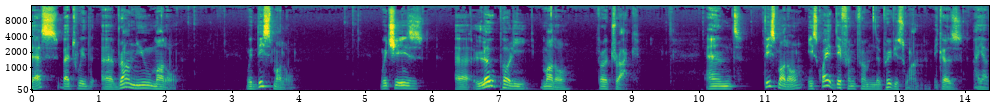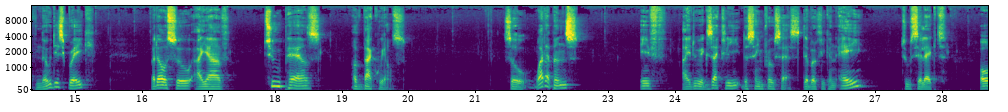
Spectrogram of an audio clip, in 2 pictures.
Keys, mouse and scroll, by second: 2.4 click, 3.2-4.1 scroll down 1, 4.1 scroll down 1, 4.7 click, 6.7 middle click, 10.8 shift+middle click, 11.2 middle click, 13.6 scroll up 2, 14.0 middle click, 15.9 shift+middle click, 16.4 middle click, 19.7 middle click, 21.1-21.6 scroll down 2, 21.6 shift+middle click, 22.4 middle click, 26.0 a.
